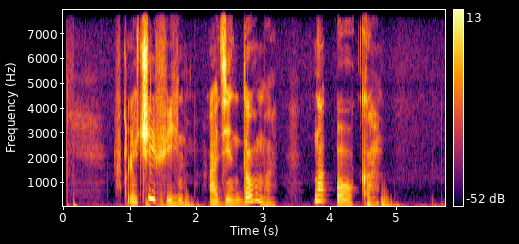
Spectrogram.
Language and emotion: Russian, sad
